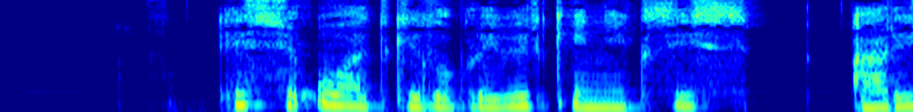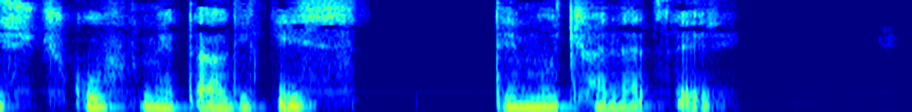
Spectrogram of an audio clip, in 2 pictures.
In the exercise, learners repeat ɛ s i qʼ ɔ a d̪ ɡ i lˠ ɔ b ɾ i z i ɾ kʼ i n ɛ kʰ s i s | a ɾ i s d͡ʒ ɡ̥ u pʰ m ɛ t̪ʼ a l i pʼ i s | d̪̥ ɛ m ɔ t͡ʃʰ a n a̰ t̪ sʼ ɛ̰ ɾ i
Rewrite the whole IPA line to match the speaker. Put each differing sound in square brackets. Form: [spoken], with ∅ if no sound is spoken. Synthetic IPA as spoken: ɛ s i qʼ ɔ a d̪ ɡ i lˠ ɔ b ɾ i [v] i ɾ kʼ i n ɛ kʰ s i s | a ɾ i s d͡ʒ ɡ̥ u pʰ m ɛ t̪ʼ a l i [kʼ] i s | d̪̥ ɛ m ɔ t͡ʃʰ a n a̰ t̪ sʼ ɛ̰ ɾ i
